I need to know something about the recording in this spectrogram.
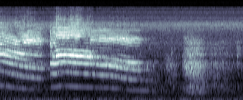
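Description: A dolphin mimics a human word through its blowhole: a reedy, harmonic whine in two parts that slowly slides down in pitch, followed by a few softer, breathy puffs of air.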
